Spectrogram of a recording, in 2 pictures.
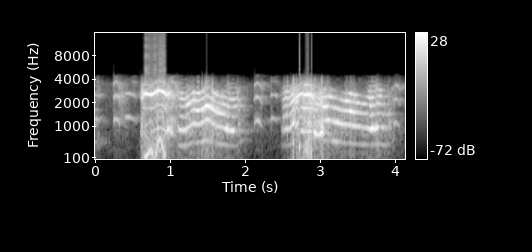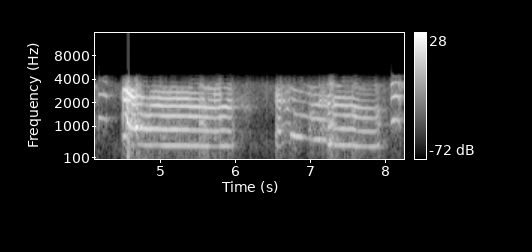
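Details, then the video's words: A Schipperke gives long, wavering moans with whiny, rising and falling tones, pausing briefly between them, in a talk-back game she plays when her owners get home for the day. "Schipperke moan"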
